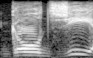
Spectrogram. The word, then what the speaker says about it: Golgi: joined by the saintly golgi apparatus which we just googled and found out that's how you say it even he didn't know and it's his name I mean I don't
